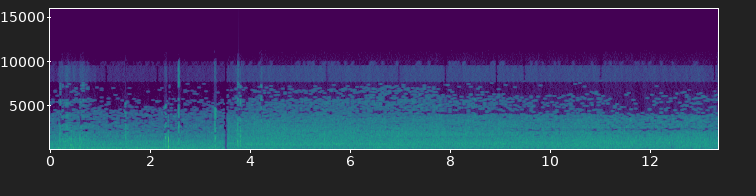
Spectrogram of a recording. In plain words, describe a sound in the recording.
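A river rushes steadily over rocks.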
